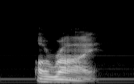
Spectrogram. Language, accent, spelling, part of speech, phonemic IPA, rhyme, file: English, US, awry, adverb / adjective, /əˈɹaɪ/, -aɪ, En-us-awry.ogg
- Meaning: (adverb) 1. Obliquely, crookedly; askew 2. Perversely, improperly; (adjective) Turned or twisted toward one side; crooked, distorted, out of place; wry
